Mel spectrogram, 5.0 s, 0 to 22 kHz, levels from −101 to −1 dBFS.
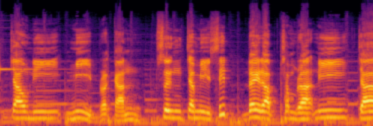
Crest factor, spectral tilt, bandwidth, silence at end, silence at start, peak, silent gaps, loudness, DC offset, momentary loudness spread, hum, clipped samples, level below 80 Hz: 12 dB; -4 dB/octave; 16 kHz; 0 s; 0 s; 0 dBFS; none; -13 LUFS; under 0.1%; 8 LU; none; 0.3%; -38 dBFS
